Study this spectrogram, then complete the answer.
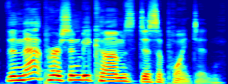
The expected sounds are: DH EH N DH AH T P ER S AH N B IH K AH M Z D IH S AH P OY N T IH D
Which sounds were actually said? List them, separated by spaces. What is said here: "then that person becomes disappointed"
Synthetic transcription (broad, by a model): DH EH N DH AH T P ER S AH N B IH K AH M Z D IH S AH P OY N T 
